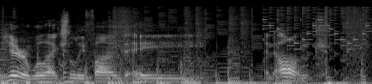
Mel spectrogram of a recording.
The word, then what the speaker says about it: Ankh: But if we continue jumping here, we'll actually find an Ankh. Or an Unk, as I think it's actually pronounced. But I've always said Ankh, because that's how it should be.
